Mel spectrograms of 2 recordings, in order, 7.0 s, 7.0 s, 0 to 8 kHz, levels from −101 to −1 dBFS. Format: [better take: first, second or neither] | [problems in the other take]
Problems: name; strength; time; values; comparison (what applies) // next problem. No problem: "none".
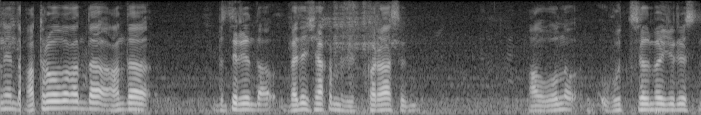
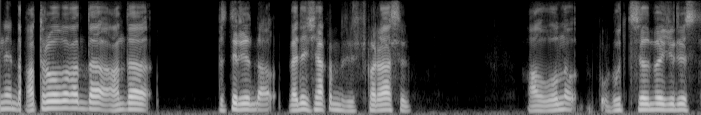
first | noise reduction (neural diffusion model UNIVERSE++)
